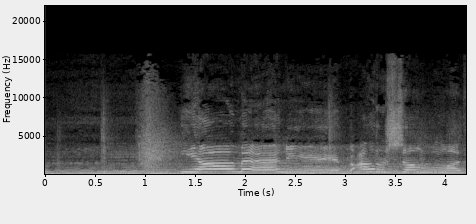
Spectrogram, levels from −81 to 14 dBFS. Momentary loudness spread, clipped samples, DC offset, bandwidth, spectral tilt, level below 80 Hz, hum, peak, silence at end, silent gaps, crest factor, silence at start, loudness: 9 LU; under 0.1%; under 0.1%; 16 kHz; -4.5 dB/octave; -26 dBFS; none; -2 dBFS; 0 s; none; 14 dB; 0 s; -16 LUFS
